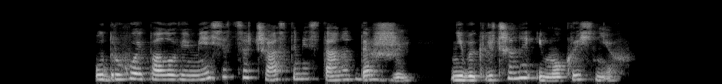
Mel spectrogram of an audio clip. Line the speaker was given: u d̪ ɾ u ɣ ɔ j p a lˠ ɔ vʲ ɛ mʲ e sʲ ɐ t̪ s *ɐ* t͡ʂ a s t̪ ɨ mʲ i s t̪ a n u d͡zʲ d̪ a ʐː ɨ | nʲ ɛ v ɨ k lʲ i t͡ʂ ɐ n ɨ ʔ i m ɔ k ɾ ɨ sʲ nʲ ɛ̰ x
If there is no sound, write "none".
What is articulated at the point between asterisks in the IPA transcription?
ɐ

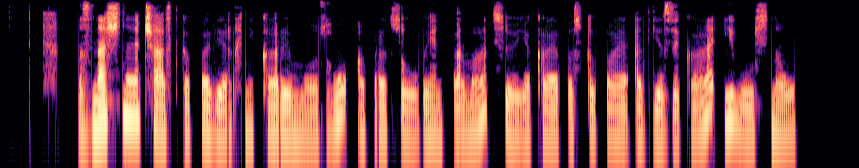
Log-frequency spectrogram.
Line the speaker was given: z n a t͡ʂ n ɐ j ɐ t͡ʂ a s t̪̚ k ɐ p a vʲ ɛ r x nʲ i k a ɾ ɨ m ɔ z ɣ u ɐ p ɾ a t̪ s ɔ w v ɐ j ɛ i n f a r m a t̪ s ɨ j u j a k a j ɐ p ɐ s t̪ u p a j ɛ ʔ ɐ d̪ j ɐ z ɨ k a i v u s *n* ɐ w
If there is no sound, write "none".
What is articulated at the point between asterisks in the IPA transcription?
n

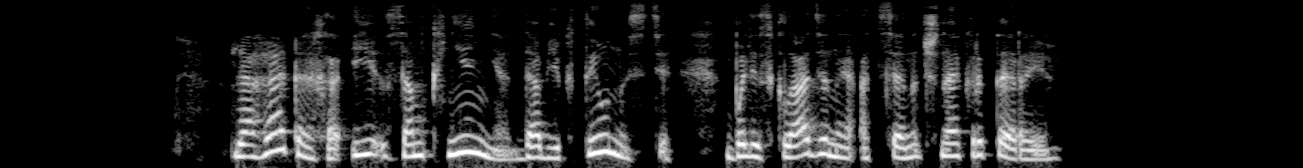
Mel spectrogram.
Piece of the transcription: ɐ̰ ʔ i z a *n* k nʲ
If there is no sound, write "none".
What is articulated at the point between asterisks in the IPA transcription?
m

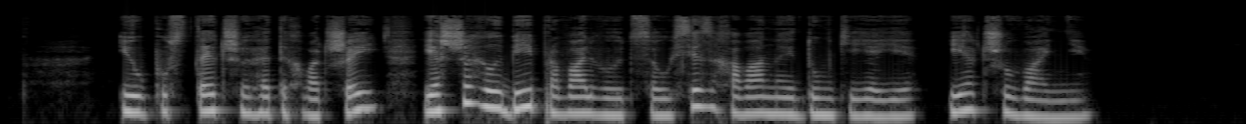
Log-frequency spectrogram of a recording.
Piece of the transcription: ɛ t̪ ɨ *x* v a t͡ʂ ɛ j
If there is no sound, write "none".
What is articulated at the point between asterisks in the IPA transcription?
x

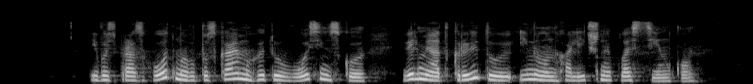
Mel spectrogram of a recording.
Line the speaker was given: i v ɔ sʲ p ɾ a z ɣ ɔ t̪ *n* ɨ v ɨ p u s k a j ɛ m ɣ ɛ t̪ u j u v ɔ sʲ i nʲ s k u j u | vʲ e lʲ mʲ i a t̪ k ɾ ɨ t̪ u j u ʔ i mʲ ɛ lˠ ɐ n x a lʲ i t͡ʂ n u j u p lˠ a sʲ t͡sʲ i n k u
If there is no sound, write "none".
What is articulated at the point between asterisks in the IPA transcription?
m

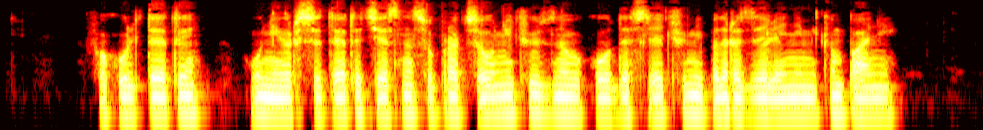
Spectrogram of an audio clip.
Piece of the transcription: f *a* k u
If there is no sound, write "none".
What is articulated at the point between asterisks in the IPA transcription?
ɐ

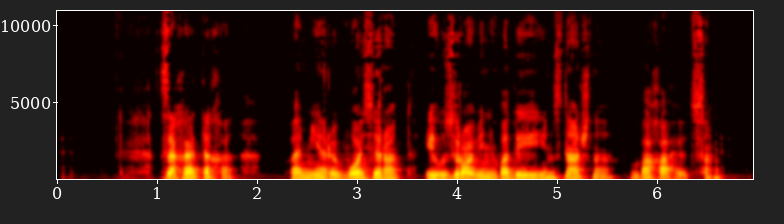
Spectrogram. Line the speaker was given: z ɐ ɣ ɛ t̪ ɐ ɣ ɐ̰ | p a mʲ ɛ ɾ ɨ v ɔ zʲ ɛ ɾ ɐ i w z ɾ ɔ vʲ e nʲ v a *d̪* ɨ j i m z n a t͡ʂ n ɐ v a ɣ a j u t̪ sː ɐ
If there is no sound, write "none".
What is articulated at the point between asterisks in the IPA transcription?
d̪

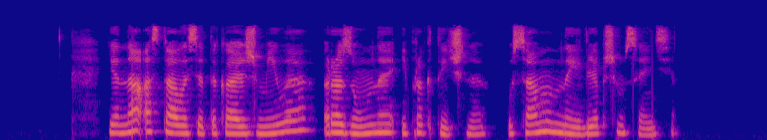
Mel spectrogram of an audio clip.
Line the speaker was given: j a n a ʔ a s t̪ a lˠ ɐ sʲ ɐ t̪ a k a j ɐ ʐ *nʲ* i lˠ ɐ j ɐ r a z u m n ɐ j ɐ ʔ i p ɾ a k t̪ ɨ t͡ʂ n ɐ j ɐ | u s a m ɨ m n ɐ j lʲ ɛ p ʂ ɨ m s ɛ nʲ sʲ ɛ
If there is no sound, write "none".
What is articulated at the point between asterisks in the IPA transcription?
mʲ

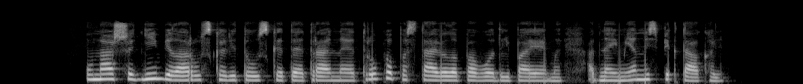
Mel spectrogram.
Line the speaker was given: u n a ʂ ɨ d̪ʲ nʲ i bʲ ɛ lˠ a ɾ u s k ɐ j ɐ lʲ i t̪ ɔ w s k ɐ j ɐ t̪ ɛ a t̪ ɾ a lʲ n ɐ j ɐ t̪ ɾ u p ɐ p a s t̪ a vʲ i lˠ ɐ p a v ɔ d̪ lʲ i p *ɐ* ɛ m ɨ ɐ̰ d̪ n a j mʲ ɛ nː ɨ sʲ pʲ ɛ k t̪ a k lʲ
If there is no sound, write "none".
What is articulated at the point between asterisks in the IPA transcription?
a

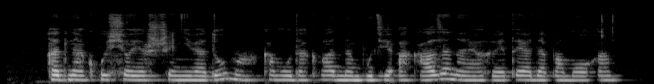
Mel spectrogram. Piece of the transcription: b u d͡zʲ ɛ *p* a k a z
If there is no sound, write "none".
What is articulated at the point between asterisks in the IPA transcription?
ʔ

